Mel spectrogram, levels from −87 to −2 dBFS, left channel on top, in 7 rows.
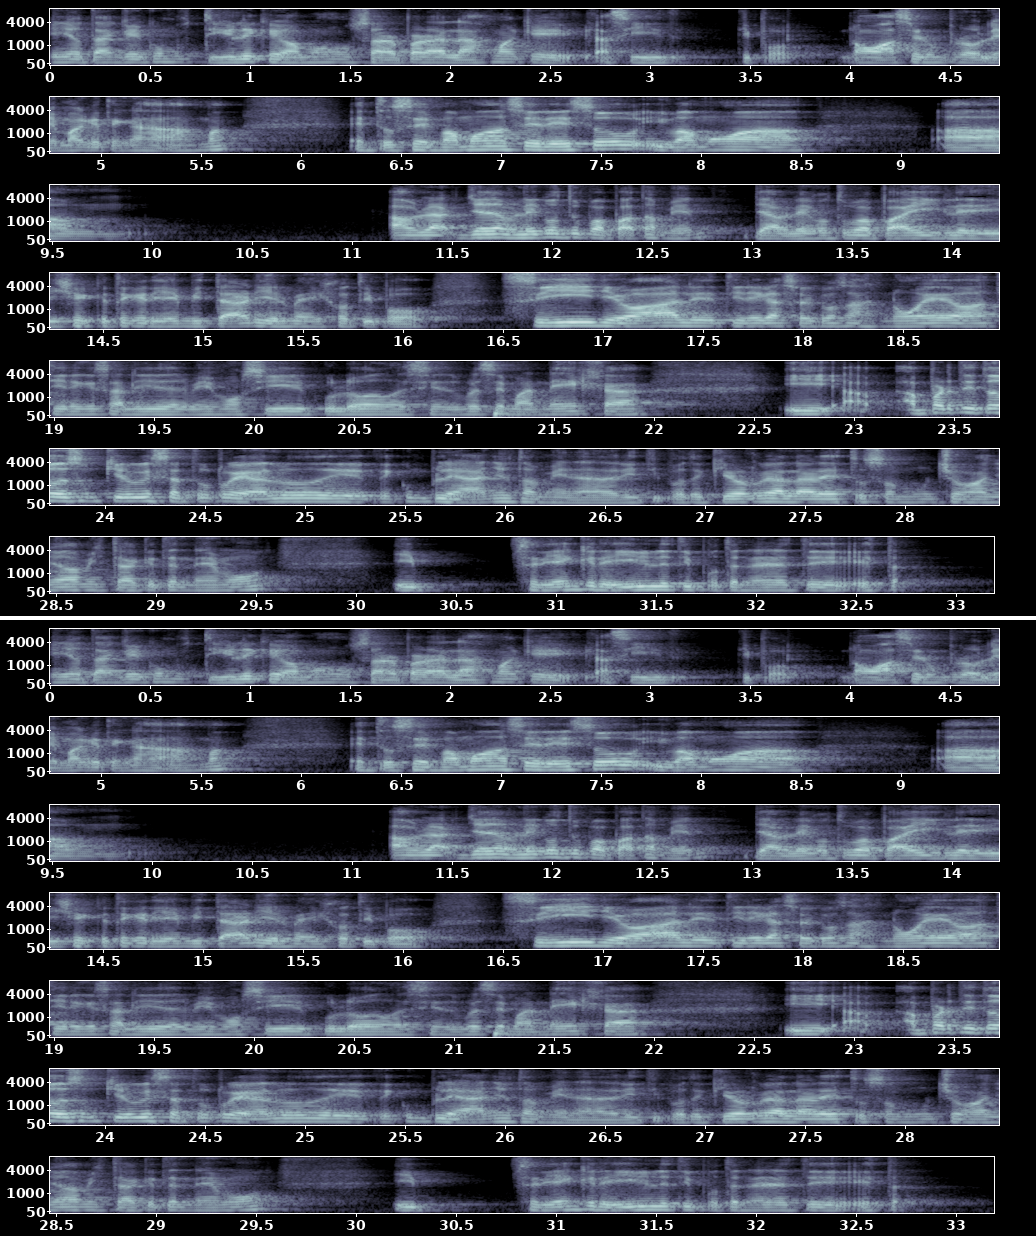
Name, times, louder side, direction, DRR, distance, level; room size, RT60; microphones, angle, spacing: voice 1, 0.0-3.2 3.6-8.8 9.2-9.9 11.2-30.3 30.8-32.7, left 2 dB, 15° left, 9 dB, 0.3 m, -26 dB
8.2 x 4.5 x 5.2 m, 0.91 s
head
